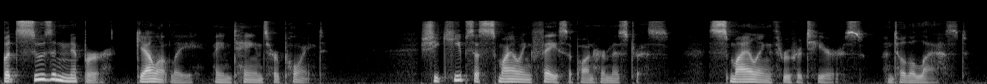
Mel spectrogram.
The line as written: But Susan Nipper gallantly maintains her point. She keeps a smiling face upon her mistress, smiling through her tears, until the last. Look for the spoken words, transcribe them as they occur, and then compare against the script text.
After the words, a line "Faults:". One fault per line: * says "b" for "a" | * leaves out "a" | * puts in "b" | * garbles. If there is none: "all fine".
But Susan Nipper gallantly maintains her point. She keeps a smiling face upon her mistress, smiling through her tears, until the last.
Faults:
all fine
